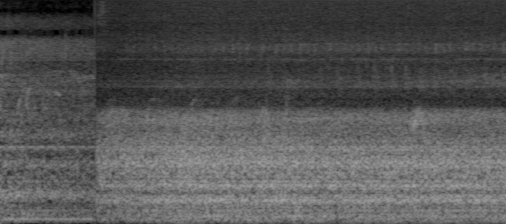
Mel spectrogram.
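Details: A steady loud rumble of passing engine noise, like traffic or an aircraft, fills the recording; no animal voice.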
